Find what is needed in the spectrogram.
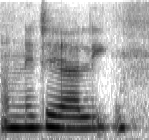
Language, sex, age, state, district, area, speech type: Telugu, female, 18-30, Telangana, Medchal, urban, spontaneous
